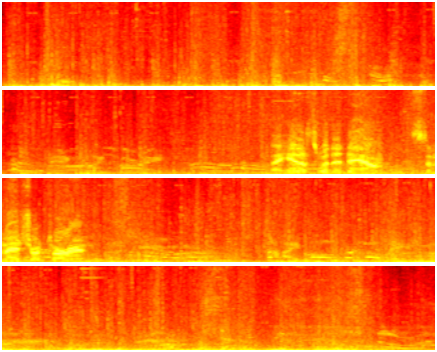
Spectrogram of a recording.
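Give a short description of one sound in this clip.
Guns fire rapidly in a video game.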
